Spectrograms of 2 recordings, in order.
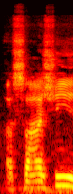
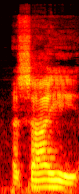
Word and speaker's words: Asahi: like well so I get this dry uh asashi is that what you're saying Asahi I I get a mini cans like four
